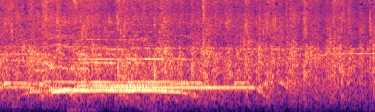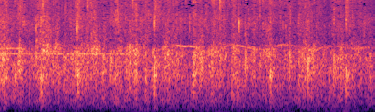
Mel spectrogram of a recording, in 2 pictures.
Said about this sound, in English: Guys, big round of applause. Give it up. Energy.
